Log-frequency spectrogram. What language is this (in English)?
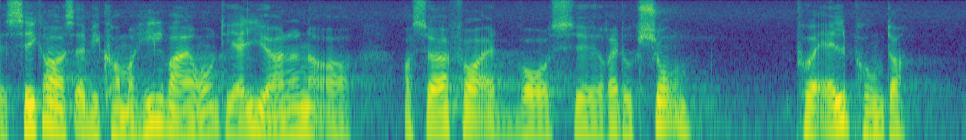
Danish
